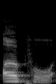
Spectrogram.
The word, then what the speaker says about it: Opel: brand and they're called Opel or opal as people like to call but I like to pronounce it Opel because it's o p e l so I don't know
